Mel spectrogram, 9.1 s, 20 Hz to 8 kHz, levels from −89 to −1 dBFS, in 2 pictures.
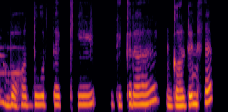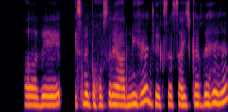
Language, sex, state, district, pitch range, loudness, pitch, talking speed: Magahi, female, Bihar, Gaya, 230-255 Hz, -25 LUFS, 235 Hz, 130 wpm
